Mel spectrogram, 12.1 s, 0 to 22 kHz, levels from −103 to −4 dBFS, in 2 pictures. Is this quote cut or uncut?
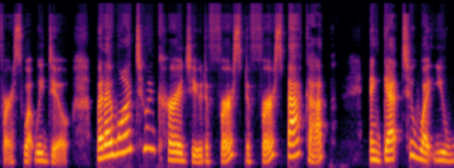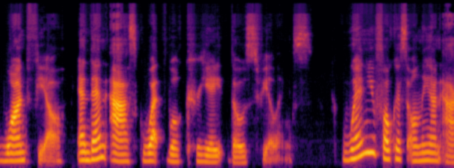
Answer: cut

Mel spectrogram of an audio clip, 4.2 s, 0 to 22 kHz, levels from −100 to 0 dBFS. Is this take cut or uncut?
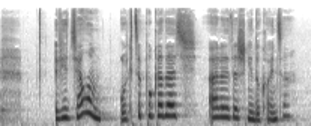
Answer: cut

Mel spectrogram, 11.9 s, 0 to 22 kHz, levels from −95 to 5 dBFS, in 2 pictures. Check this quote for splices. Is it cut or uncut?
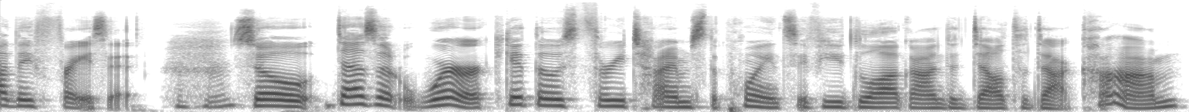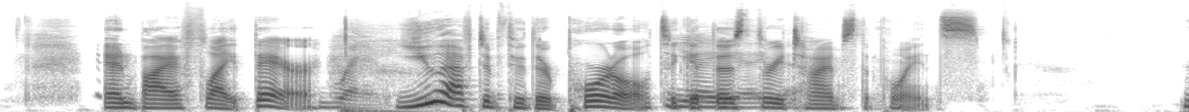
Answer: cut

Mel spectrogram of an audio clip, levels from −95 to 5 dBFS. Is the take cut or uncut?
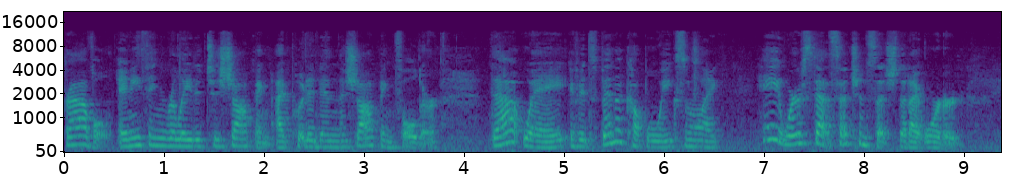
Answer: uncut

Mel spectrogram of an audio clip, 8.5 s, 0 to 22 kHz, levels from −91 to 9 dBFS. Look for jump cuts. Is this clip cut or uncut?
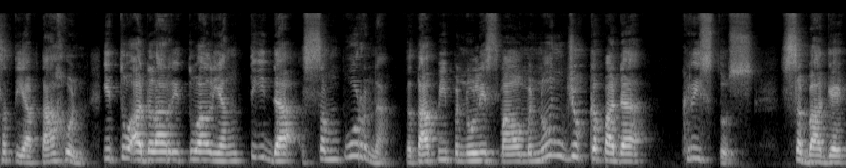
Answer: cut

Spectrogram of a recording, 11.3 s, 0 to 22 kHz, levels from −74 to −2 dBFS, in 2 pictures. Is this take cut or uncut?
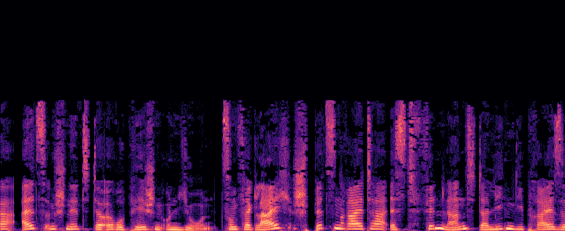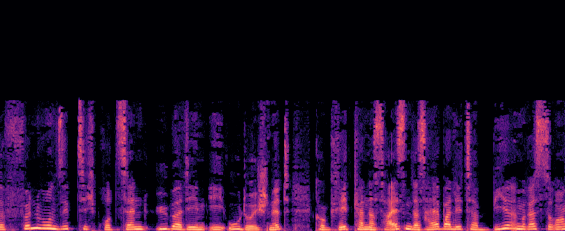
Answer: cut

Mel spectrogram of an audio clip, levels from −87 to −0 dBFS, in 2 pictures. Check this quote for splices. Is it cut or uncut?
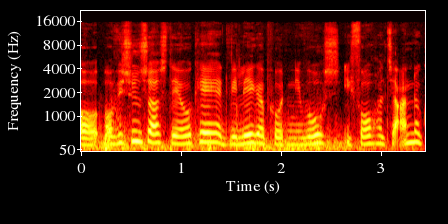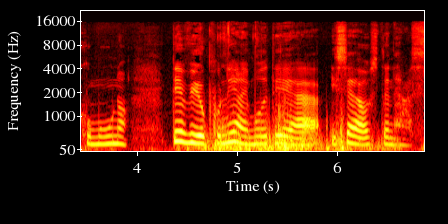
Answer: uncut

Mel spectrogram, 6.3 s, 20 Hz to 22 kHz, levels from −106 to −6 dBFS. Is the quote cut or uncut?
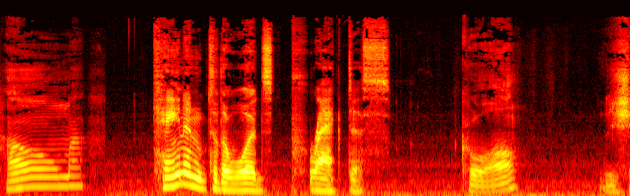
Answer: cut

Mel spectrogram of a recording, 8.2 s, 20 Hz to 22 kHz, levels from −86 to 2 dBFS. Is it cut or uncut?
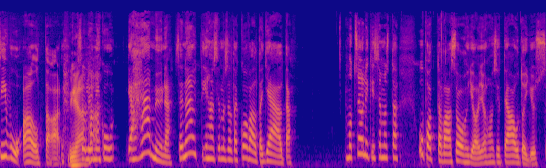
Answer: uncut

